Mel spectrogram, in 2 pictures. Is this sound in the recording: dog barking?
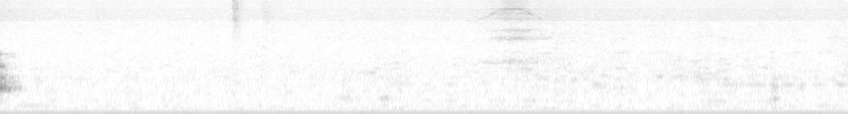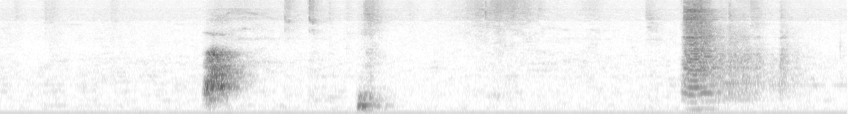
yes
